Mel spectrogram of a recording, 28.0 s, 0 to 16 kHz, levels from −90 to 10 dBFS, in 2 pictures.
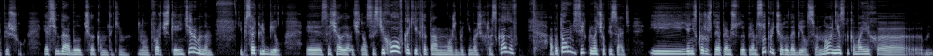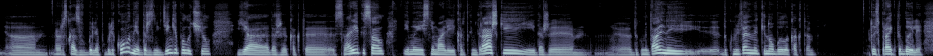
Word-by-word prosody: и - - -19
пишу. - - -7 0.3
Я 150 - 0
всегда 165 -4 +1
был 130 -1 +1
человеком 115 -1 -6
таким, 110 -2 -15
ну, 120 -2 -8
творчески-ориентированным 135 - 0 0.4
и - - -8
писать 190 -2 +4
любил. 135 -7 +1 0.4
Э, 135 -1 +1
сначала 145 +1 0
я 130 - +1
начинал 130 0 -6
со 145 - -6
стихов 300 - +5
каких-то 185 -6 0
там, 130 -3 -3
может 120 -3 -5
быть, 115 +1 -12
небольших 125 -2 -7
рассказов, 240 - -1 0.5
а - - -4
потом, 290 0 +3
действительно, 220 -4 +1
начал 170 - +2
писать. - - -6 0.3
И 180 -6 -4
я 160 -1 +2
не 175 - +3
скажу, 185 -1 0
что 145 +1 -1
я 140 - +5
прям 135 -1 -2
что 135 +1 -4
я - - +1
прям 135 -1 -4
супер 275 - 0
чего-то 140 -6 +1
добился, 120 -4 -3
но 165 - +1
несколько 190 -5 +3
моих, 145 0 -1
э, 115 -3 -5 0.5
эм, 115 -3 -9
рассказов 130 -2 -4
были 120 +1 0
опубликованы. 150 - +2
Я 145 - +5
даже 130 -3 -2
за 120 - -5
них 115 - -6
деньги 210 - +3
получил. 175 -6 -1 0.4
Я 125 -3 +1
даже 115 -1 -6
как-то 110 -2 -8
сценарии 175 +10 +3
писал, 180 -4 +1 0.3
и 140 - -3
мы 140 -1 +2
снимали 130 -2 -1
и 120 - -1
короткометражки, 170 - +3
и 170 -10 +2
даже, 110 -1 -6 0.6
э, 105 -1 -13
документальные 130 - +2
документальное 140 +9 0
кино 165 -1 0
было 140 -2 +1
как-то. 125 -1 -12 0.9
То 150 - +2
есть - - -5
проекты 150 0 +2
были. 125 -7 +3
135 Hz, 165 wpm, -22 LUFS, 120-170 Hz, 0.9 s, стихов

